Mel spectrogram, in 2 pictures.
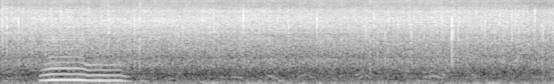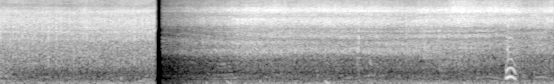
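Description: Steaks sizzling in butter in a hot cast iron skillet, a steady frying hiss. The sizzle cuts out for a moment about seven seconds in, then comes back brighter as the meat is turned with tongs in a cloud of steam.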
